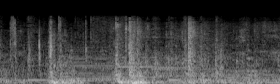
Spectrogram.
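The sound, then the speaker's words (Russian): A door being opened: a few clattering, rattling bursts that rise and settle, moderately loud, with no voices. “Сейчас открываю! Открываем дверь! Да, я открываю!”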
